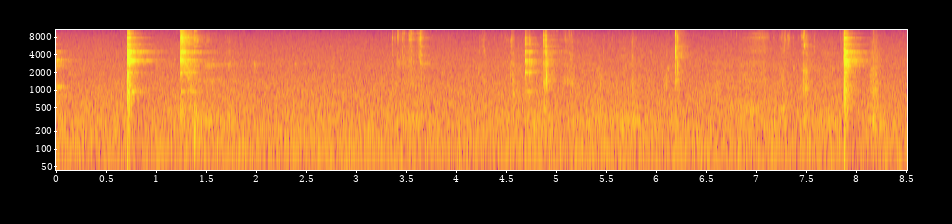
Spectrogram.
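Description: Metal fork clinking against a ceramic plate and dishes: a series of sharp, briefly ringing clinks, the two loudest about a second in and another strong one near the end, with fainter taps between.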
